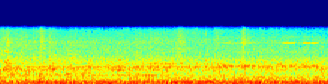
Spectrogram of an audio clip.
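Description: Tram running, heard from inside the passenger cabin: a steady low rumble with a constant hum.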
